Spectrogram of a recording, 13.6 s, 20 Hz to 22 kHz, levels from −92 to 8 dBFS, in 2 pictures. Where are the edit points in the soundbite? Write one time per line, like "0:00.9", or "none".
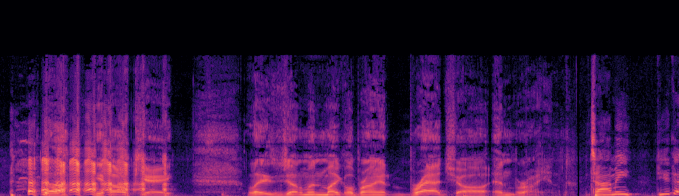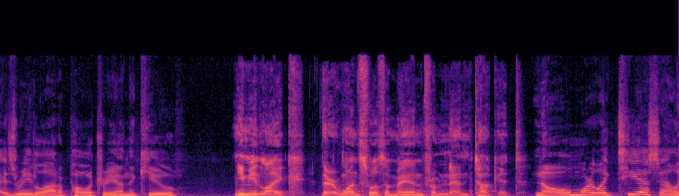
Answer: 0:05.7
